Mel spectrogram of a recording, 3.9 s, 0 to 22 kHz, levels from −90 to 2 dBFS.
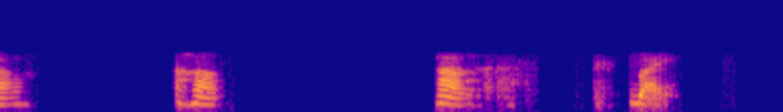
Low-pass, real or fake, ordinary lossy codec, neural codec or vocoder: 3.6 kHz; fake; none; vocoder, 22.05 kHz, 80 mel bands, Vocos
